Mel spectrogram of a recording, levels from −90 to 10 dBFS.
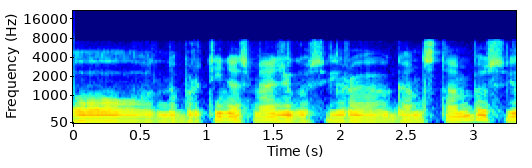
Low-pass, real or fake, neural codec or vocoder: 7.2 kHz; real; none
